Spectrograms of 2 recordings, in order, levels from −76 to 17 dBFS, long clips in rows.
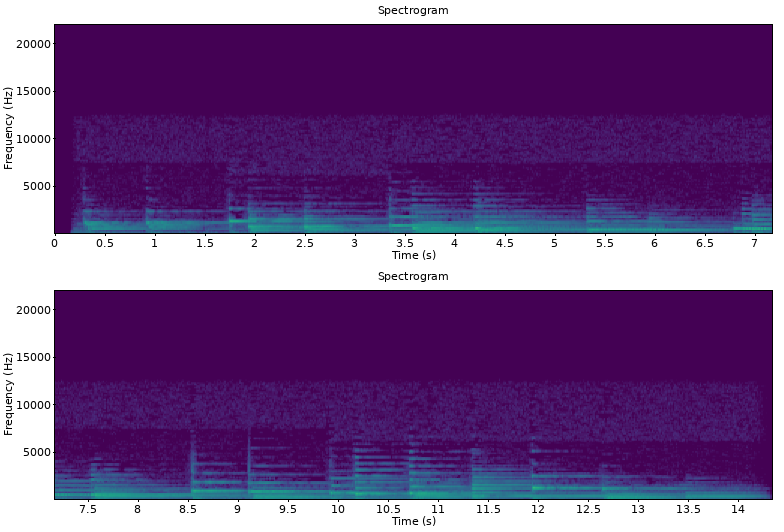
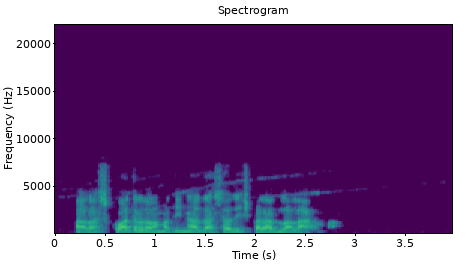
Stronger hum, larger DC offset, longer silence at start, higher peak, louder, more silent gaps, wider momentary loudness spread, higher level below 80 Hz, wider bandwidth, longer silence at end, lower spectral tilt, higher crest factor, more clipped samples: neither; neither; about the same, 0.15 s vs 0.2 s; second, -12 dBFS vs -2 dBFS; second, -29 LUFS vs -17 LUFS; neither; first, 10 LU vs 6 LU; first, -54 dBFS vs -62 dBFS; first, 13 kHz vs 7.8 kHz; second, 0.05 s vs 1.15 s; first, -6 dB/octave vs -4.5 dB/octave; about the same, 16 dB vs 16 dB; neither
